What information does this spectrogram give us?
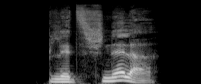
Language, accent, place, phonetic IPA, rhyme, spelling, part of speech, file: German, Germany, Berlin, [blɪt͡sˈʃnɛlɐ], -ɛlɐ, blitzschneller, adjective, De-blitzschneller.ogg
- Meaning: inflection of blitzschnell: 1. strong/mixed nominative masculine singular 2. strong genitive/dative feminine singular 3. strong genitive plural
